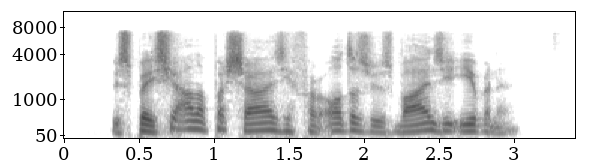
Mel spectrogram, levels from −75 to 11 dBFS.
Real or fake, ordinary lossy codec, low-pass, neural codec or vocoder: fake; MP3, 48 kbps; 7.2 kHz; codec, 16 kHz, 0.5 kbps, X-Codec, HuBERT features, trained on LibriSpeech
